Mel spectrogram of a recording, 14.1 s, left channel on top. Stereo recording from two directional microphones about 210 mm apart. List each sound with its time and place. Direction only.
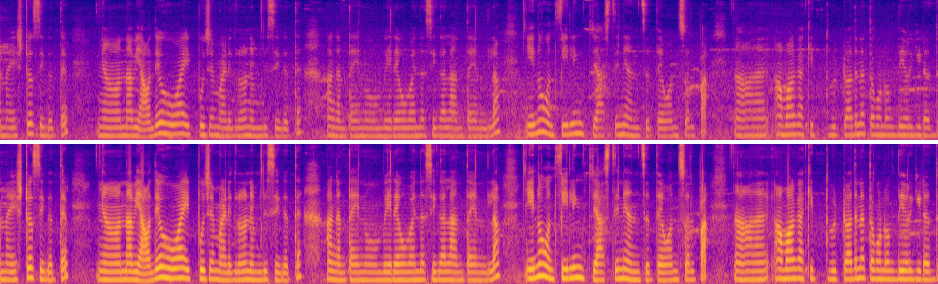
0.1 s speech: 35° right (ahead or behind)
